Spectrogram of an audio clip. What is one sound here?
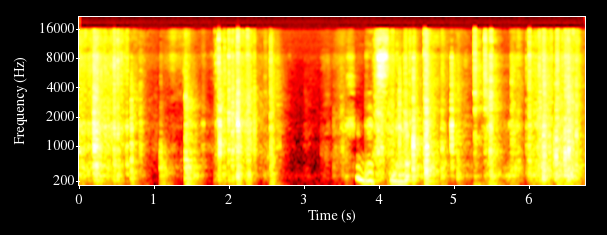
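A plastic tray crinkles and clatters as it is handled.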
